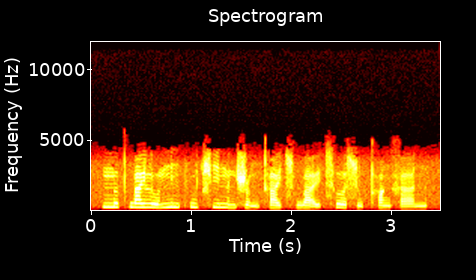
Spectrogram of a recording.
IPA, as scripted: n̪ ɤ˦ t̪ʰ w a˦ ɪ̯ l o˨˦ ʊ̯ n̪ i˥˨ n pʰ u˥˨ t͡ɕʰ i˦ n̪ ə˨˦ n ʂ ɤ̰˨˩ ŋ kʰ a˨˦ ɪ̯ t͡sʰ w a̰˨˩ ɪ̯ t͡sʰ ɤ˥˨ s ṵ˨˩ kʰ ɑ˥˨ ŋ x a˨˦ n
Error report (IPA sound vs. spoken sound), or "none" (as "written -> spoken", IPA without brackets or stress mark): none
